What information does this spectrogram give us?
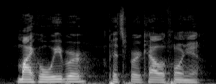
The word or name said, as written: Michael Weber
